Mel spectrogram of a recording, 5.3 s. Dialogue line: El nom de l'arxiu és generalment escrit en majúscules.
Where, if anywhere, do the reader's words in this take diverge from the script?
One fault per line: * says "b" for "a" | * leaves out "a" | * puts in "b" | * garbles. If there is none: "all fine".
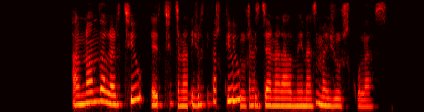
* garbles
* leaves out "escrit"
